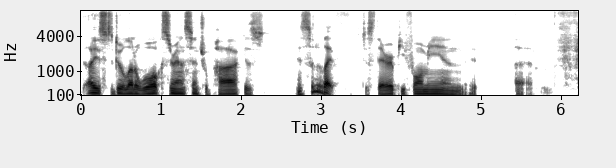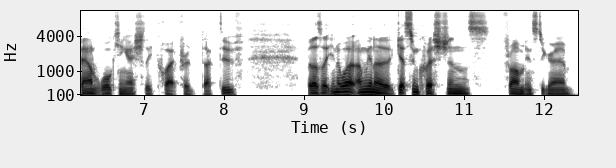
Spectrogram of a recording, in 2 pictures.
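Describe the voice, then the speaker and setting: A man with a deep voice, hosting a podcast, talking reflectively and critiquing himself, with frequent restarts. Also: a little mellow, no echo, clean studio sound. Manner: reflective, self-critical, quick asides and restarts. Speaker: podcast host. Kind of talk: conversational interview answers. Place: apartment in New York.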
